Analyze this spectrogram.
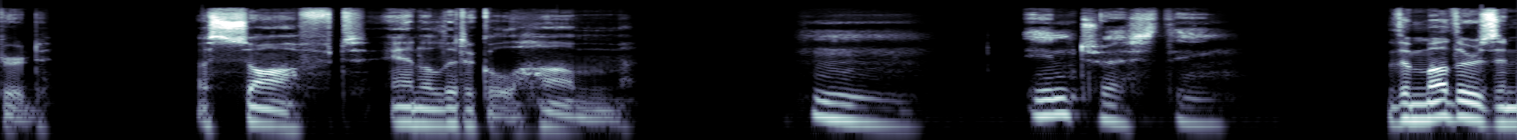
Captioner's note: quiet, clinical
